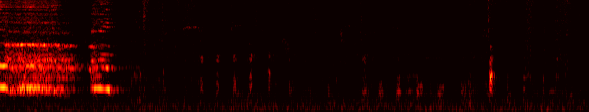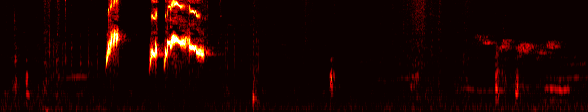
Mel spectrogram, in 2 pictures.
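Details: Thai red-whiskered bulbul, a caged decoy bird, singing one brisk phrase of sharp, rising and falling whistles near the end, with scattered faint clicks and a brief low murmur at the start.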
